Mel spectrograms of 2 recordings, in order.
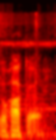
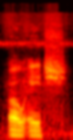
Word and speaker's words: Oaxaca: So exactly, Zach, Oaxaca. You spelled it right. Most people think it's spelled like Ohaka or something.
